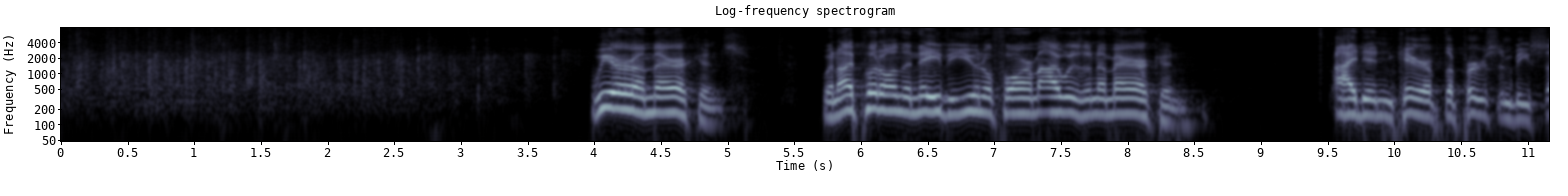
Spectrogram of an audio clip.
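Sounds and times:
audience clapping: 0.0 - 4.6
speech: 4.0 - 8.5, 9.6 - 11.1.

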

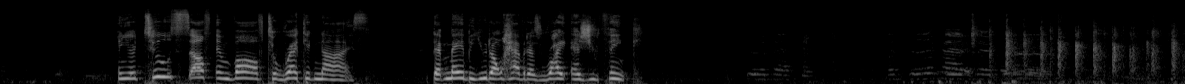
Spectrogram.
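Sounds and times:
speech: 1.2 - 6.5
sparse audience clapping: 9.6 - 11.8.

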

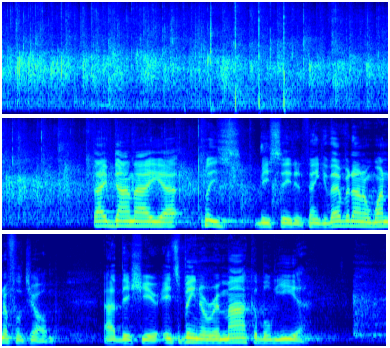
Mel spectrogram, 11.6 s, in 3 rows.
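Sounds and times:
crowd applauding: 0.0 - 6.6
speech: 4.8 - 10.9.

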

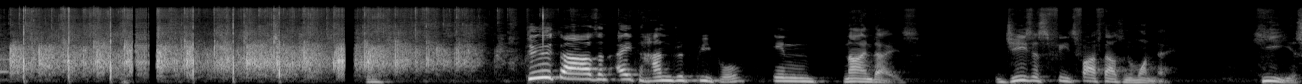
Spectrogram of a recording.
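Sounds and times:
audience applause: 0.0 - 5.3
speech: 5.3 - 9.2, 10.0 - 11.8, 12.5 - 13.0.

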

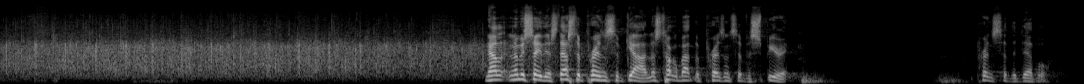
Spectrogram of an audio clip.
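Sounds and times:
people clapping: 0.0 - 6.1
speech: 4.8 - 8.2, 9.8 - 10.6.

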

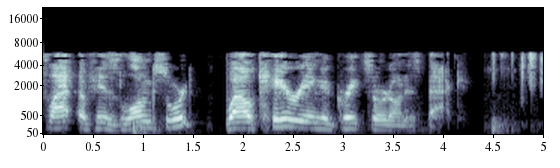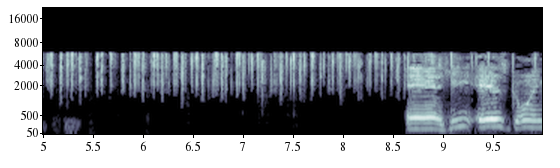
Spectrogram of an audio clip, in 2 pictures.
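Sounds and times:
speech: 0.0 - 4.7, 8.6 - 9.9
dice rolling in a dice box: 4.6 - 9.7.

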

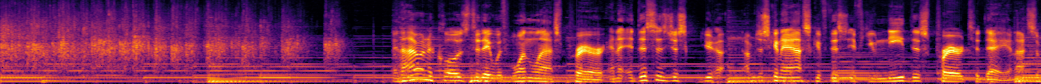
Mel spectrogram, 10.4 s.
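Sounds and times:
audience applause: 0.0 - 3.5
speech: 4.0 - 10.4.

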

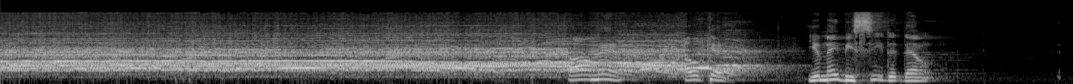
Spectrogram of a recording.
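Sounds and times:
audience shouting in praise: 0.0 - 7.8
speech: 6.8 - 7.4, 8.1 - 9.4.

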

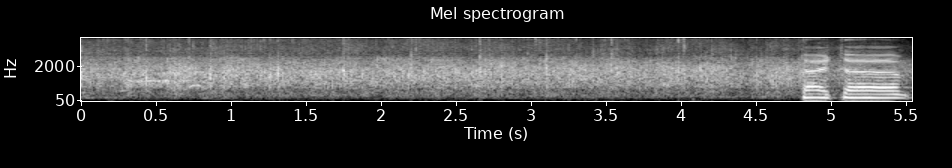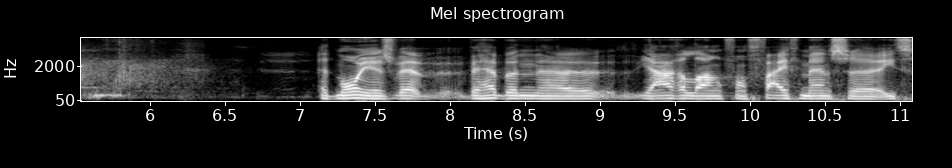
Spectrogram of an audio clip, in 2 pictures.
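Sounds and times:
audience applause: 0.0 - 6.4
speech: 4.8 - 6.0, 7.1 - 11.0.

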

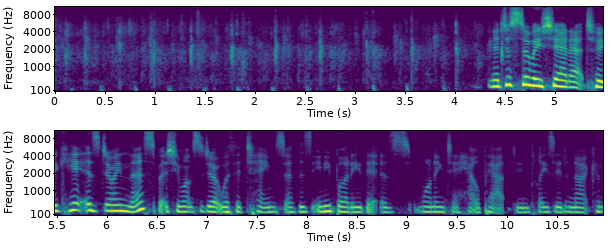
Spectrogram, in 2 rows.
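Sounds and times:
audience applause: 0.0 - 4.7
speech: 4.3 - 10.9.

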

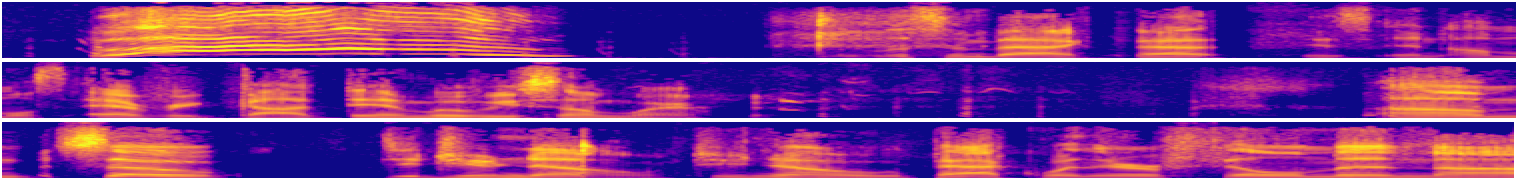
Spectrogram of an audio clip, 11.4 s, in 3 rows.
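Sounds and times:
laughter: 0.0 - 3.0, 5.6 - 7.0
Wilhelm scream sound effect: 0.2 - 1.4
speech: 2.3 - 5.8, 7.2 - 11.3.

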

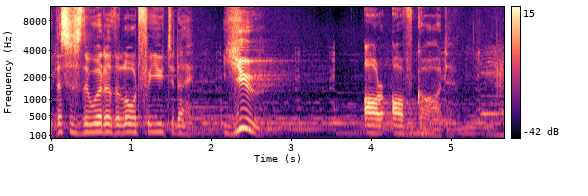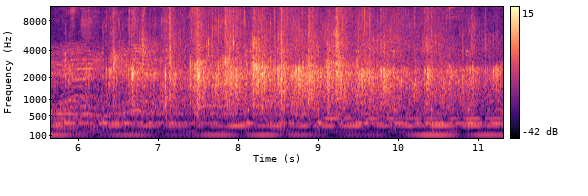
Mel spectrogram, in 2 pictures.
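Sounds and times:
speech: 0.0 - 2.8, 3.9 - 5.1
people clapping: 5.3 - 11.2.

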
